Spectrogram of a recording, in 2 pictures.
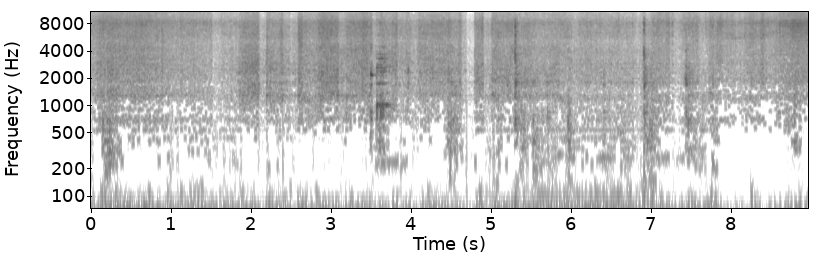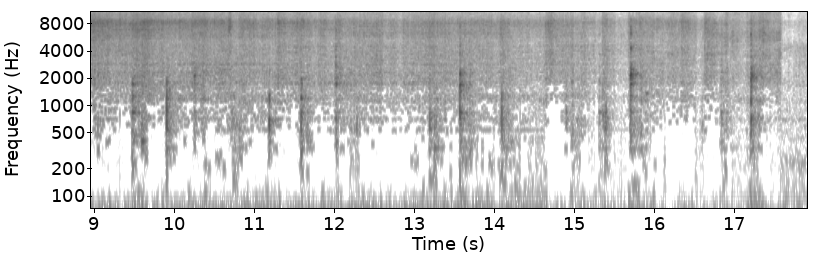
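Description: Chicken pieces sizzling in oil with onion-tomato masala in a stainless steel kadai, stirred with a spatula that scrapes and taps against the pan again and again.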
